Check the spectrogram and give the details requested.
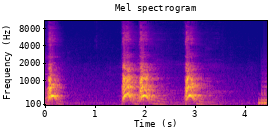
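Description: A dog barking in short bursts: one bark at the start, two quick barks about a second and a half in, and one more bark about a second after that.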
